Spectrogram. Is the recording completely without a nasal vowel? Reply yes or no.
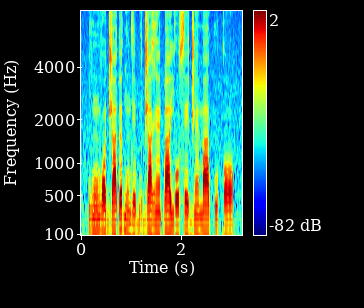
no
